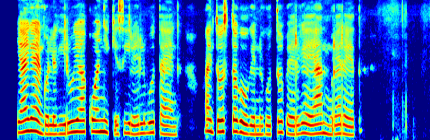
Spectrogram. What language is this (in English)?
Kalenjin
